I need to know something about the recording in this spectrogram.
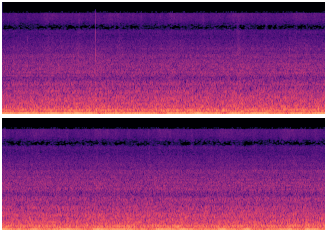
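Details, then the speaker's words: Gas dryer running normally after thermal cut-off fuse replacement for poor drying, with the multimeter reconnected and a temp probe inside the drum: steady low hum, even rumble of the tumbling drum, burner lit, no knocks or squeals. "I've reconnected my multimeter and I put my temp probe inside the dryer, and now we're going to turn it on."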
